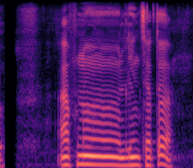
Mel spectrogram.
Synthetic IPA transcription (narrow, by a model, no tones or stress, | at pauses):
apʰnolint͡sʰʌt̪ʌ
